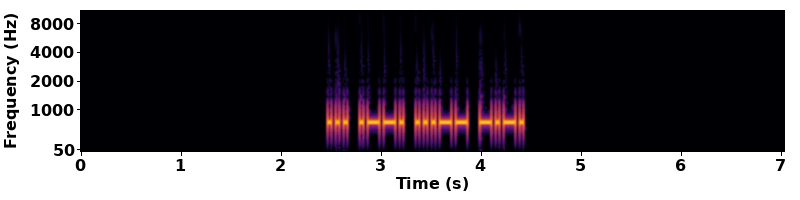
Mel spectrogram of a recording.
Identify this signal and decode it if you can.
Morse code, heard as a keyed tone, about 31 wpm, 700 Hz. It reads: SP3C
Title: DXCC-100 Call Signs - 4 Characters - Repeated 3x - 30wpm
